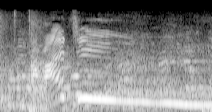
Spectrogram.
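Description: Children and spectators shouting during an indoor youth soccer match: brief high-pitched shouts, then one long drawn-out shout that slowly drops in pitch and swoops up sharply at the end.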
